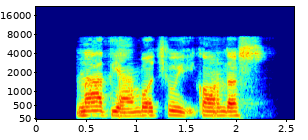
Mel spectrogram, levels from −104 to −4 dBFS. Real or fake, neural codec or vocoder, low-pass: fake; codec, 44.1 kHz, 3.4 kbps, Pupu-Codec; 7.2 kHz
